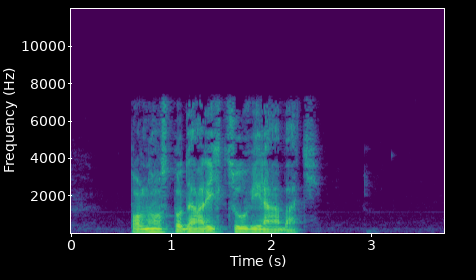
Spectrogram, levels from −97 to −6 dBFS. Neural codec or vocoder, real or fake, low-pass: none; real; 7.2 kHz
